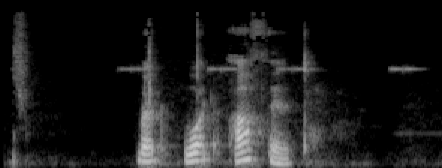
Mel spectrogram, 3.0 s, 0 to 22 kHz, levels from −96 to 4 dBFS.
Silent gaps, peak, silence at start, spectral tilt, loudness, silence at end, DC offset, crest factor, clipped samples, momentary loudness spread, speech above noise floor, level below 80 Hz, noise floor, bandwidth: none; -4 dBFS; 0.1 s; -7 dB/octave; -25 LUFS; 0.2 s; under 0.1%; 24 dB; under 0.1%; 21 LU; 52 dB; -64 dBFS; -76 dBFS; 16 kHz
